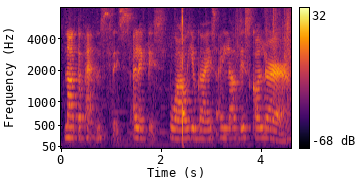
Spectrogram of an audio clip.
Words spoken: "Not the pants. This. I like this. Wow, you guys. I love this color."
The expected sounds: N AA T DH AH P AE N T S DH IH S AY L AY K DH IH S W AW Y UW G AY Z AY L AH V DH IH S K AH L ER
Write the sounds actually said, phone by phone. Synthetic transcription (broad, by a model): N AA T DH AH P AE N S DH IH S AY L AY K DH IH S W AW Y UW G AY S AY L AH V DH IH S K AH L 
